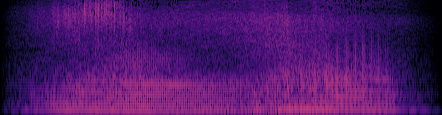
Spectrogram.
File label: Engines; Rally Champ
